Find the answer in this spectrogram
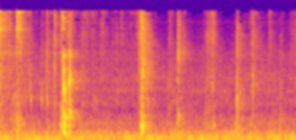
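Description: A few scattered, sharp clicks of loose coins and a wallet being handled on a desk, as spilled change settles and is moved about.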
